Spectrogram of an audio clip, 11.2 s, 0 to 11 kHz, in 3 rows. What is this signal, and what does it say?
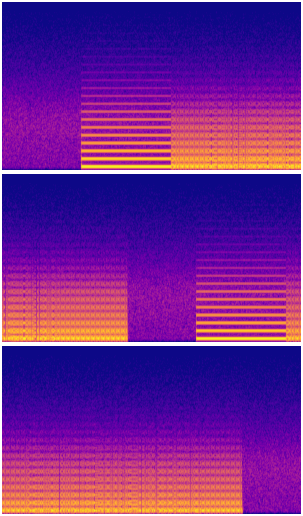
POCSAG pager data (512 baud), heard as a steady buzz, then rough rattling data.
